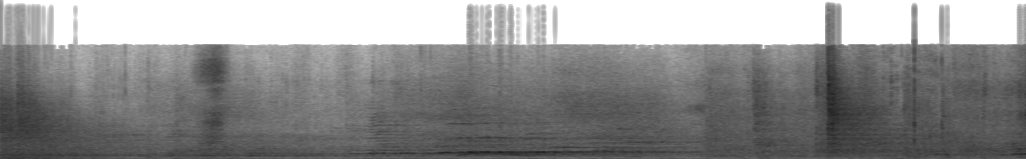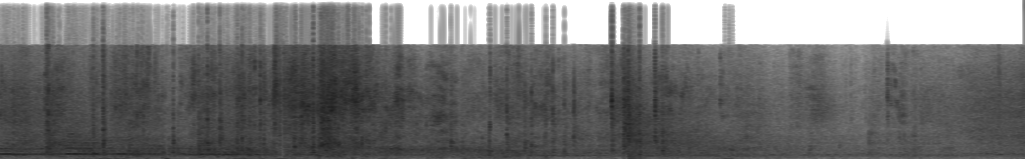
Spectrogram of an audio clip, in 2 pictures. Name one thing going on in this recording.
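Players shout and call out to each other across an echoing rink.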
